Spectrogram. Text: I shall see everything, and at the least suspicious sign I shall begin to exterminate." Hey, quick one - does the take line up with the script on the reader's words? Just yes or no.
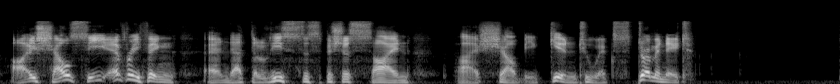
yes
